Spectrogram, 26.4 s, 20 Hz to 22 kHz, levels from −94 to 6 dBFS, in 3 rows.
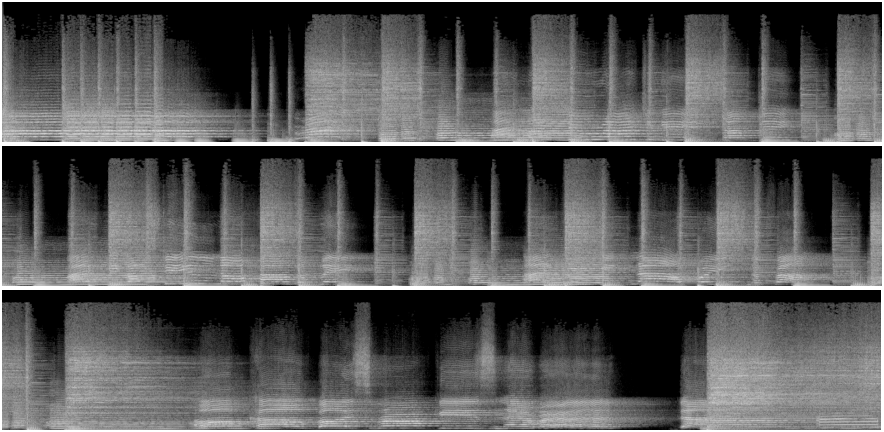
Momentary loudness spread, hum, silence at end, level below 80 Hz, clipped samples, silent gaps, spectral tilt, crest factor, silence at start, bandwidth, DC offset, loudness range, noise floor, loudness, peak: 12 LU; none; 0 s; -40 dBFS; under 0.1%; none; -2 dB/octave; 18 dB; 0 s; over 20 kHz; under 0.1%; 3 LU; -45 dBFS; -16 LUFS; 0 dBFS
